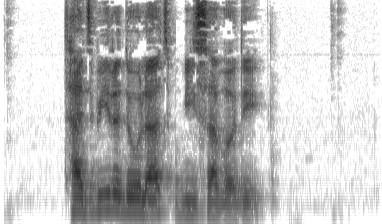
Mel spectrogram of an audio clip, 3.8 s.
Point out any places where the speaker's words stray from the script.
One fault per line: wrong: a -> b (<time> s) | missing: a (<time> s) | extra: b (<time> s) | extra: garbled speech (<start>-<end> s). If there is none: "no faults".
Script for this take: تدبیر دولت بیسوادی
no faults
